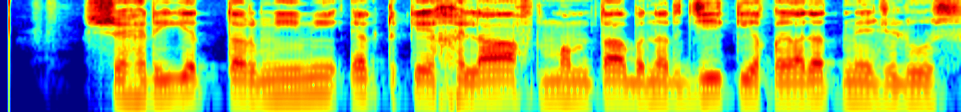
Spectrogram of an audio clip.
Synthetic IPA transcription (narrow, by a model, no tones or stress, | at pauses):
ʃɛɦɾijət̪ːɐɾmiːmiʔeːk̚ʈkexɪlaːfmɐmt̪abɐnəɾd͡ʒikiqɪjaːd̪ət̪mẽd͡ʒʊluːs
